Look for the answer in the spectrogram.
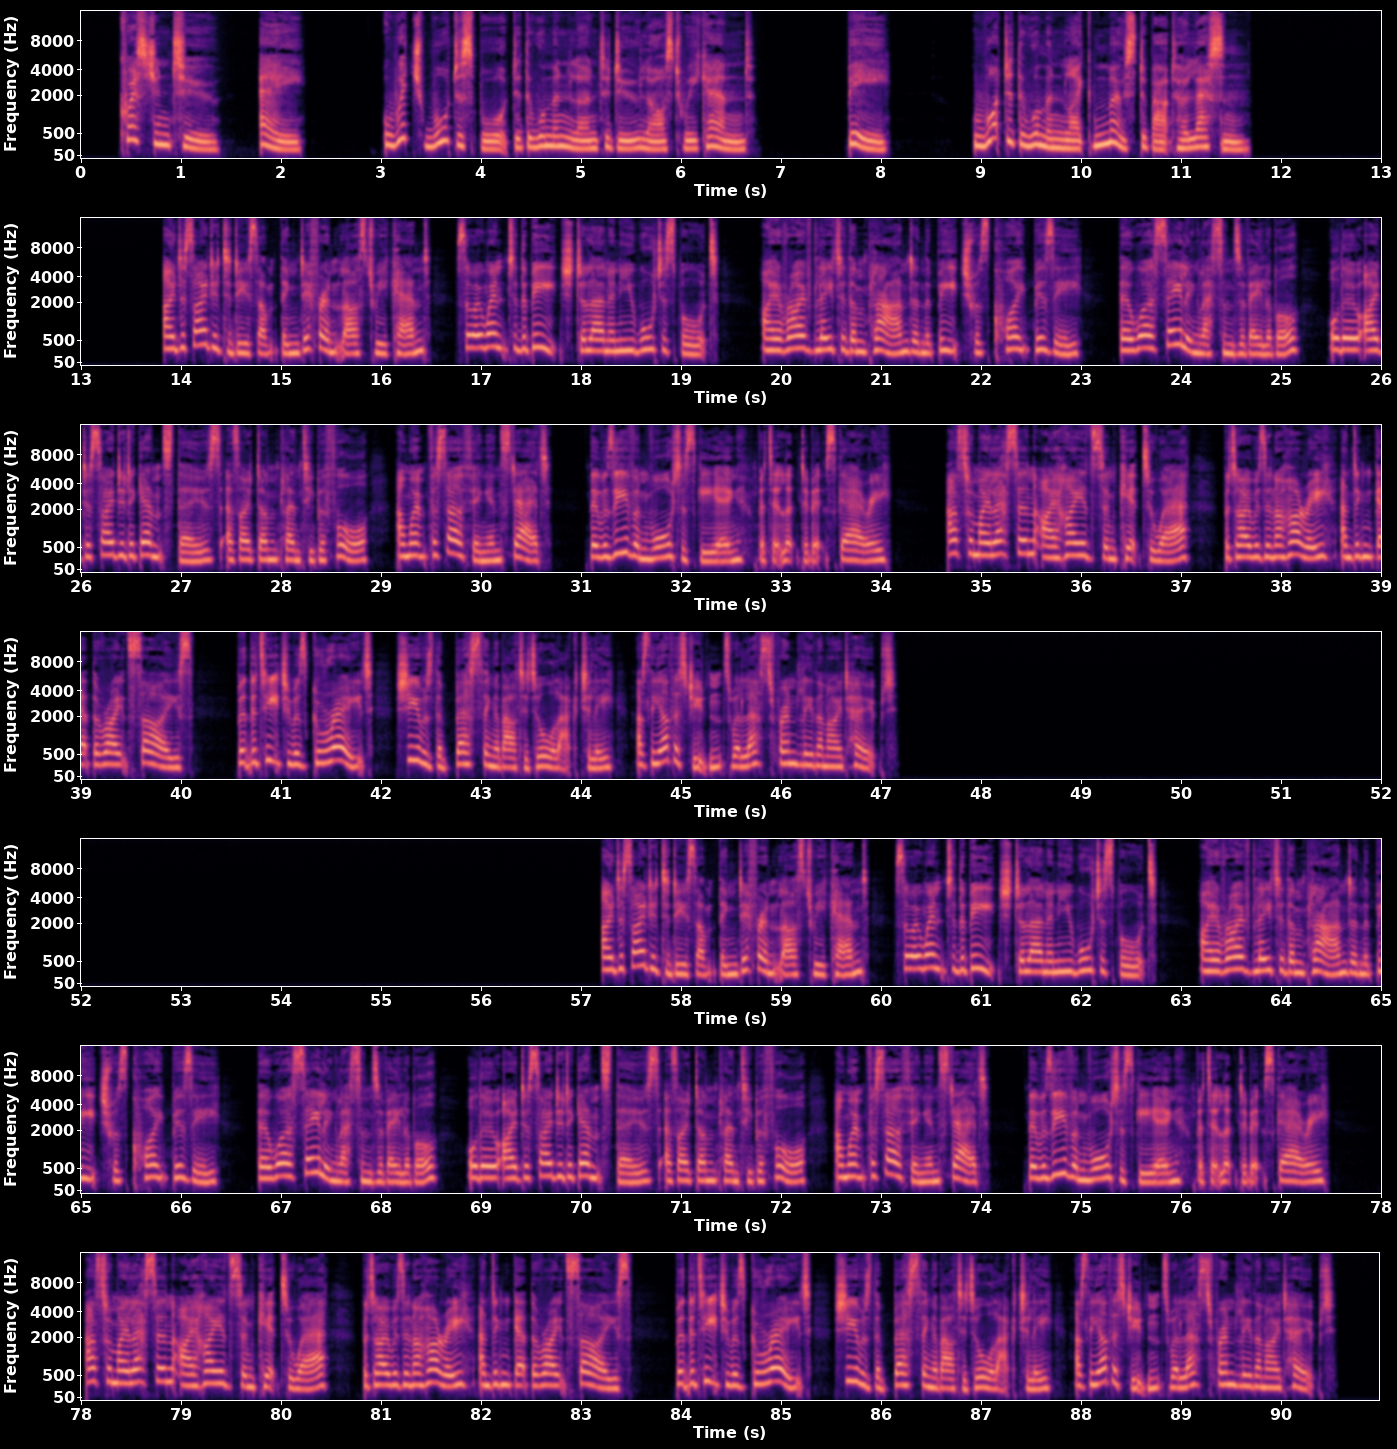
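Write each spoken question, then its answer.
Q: Which water sport did the woman learn to do last weekend?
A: surfing

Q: What did the woman like most about her lesson?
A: the teacher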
